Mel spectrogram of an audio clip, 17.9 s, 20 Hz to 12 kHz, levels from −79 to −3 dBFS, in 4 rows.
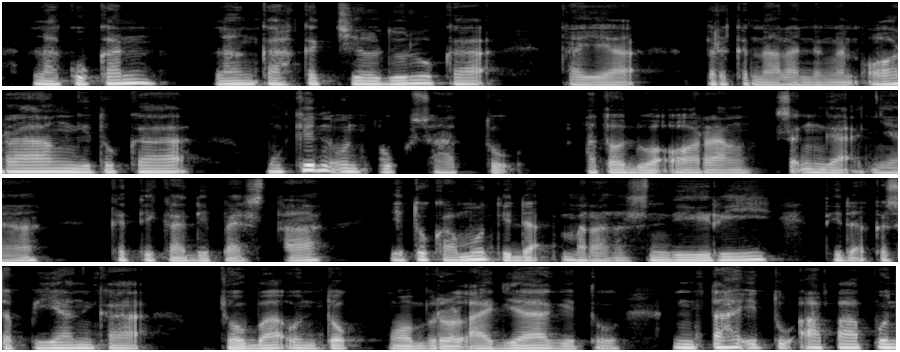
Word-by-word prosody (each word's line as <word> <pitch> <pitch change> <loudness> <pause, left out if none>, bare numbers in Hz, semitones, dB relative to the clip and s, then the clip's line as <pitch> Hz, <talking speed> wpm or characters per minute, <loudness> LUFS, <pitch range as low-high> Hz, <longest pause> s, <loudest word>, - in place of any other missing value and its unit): lakukan 135 +4 +2 0.2
langkah 120 -1 +1
kecil 125 0 +1
dulu 130 +4 +4
Kak. 125 0 -1 0.3
Kayak 95 -2 -4 0.2
berkenalan 95 -1 -4
dengan 95 -1 -4
orang, 130 +3 +5
gitu 120 +1 +1
Kak. 130 +1 +2 0.4
Mungkin 185 +7 +5
untuk 125 -2 -2
1 105 -2 -6 0.4
atau 105 - 0
2 105 -1 0
orang. 100 -2 -1
Seenggaknya 105 -1 -3 0.3
ketika 110 -3 -2
di 100 - -2
pesta 105 +3 -4 0.3
itu 130 +2 +1
kamu 125 +6 +3
tidak 115 +1 0
merasa 100 -5 -3
sendiri, 110 +5 +1 0.2
tidak 105 -3 -4
kesepian 115 +2 +1
Kak, 110 0 -2 0.3
coba 110 +2 +4
untuk 110 -1 -1
ngobrol 100 -1 +2
aja 105 +2 +3
gitu. 100 +1 -4 0.2
Entah 140 +2 +5
itu 135 -3 0
apapun 135 0 +4
115 Hz, 125 wpm, -23 LUFS, 105-125 Hz, 0.4 s, orang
